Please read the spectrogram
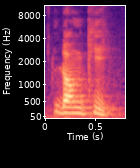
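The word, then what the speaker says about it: Dunki: हुई फिल्म डंकी का इंतजार कर रहा हूं डोंकी सही उच्चारण उसका डोंकी है डोंकी नहीं और उसमें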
